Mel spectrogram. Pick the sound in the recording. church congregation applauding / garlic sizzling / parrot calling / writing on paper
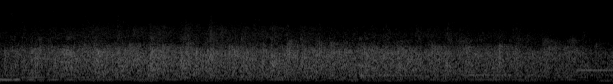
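church congregation applauding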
